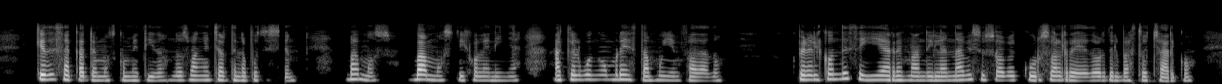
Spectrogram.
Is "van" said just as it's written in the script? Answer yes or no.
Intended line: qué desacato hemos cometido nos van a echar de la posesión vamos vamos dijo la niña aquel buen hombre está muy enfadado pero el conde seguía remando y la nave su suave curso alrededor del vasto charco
yes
